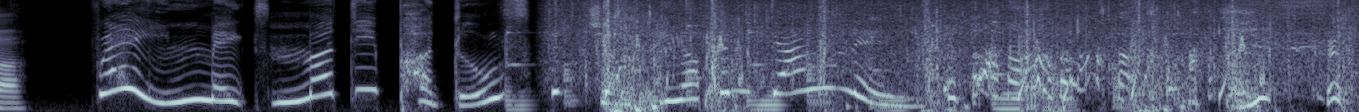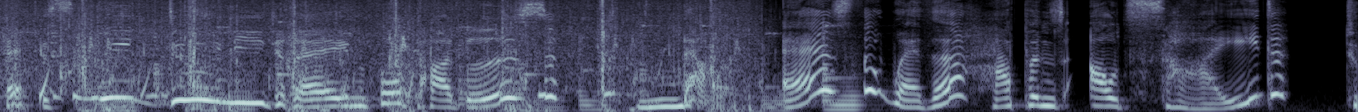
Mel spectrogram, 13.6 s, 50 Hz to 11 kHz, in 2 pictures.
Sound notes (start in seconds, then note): 4.5 laughing; 4.8 Madame Gazelle laughing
